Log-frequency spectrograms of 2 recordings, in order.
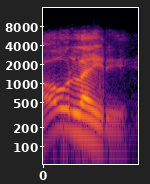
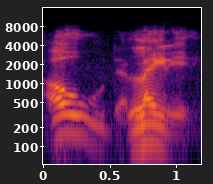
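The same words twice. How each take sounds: First: The d in old is dropped, sounding like ol'. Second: The d in old is clearly and fully pronounced. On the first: A casual way of referring to one's partner. "my old lady" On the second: Calling her an elderly woman. "they gonna feel like you saying old lady, O L D"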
